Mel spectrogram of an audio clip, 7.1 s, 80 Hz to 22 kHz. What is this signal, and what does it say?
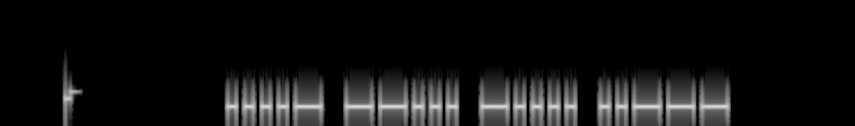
Morse code, heard as a keyed tone, about 17 wpm, 700 Hz. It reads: 4762
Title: Numbers - 4-Digit 17wpm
